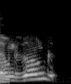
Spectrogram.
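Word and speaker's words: זונג זונג (中中): איך מבטאים את השמות? אז בוא נגיד את זה. זונג זונג, לראשונה קוראים זונג זונג, לשנייה וואווה, שזה, אם מחברים זונג וואה, זה ביטוי לסינים בסינית.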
